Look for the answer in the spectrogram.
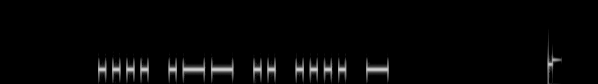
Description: Morse code, heard as a keyed tone, about 17 wpm, 700 Hz. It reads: HWIHT
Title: Five Challenging Letter-Number Combinations 17wpm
